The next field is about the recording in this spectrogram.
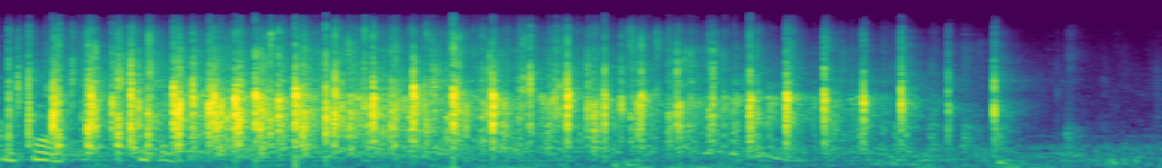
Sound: applause

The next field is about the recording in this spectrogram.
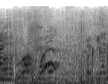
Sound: screams

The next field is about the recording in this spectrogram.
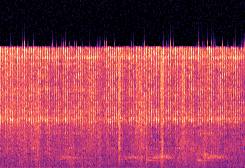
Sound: bike wheel rattles

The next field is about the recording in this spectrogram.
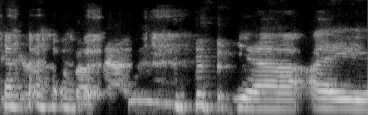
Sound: both laughing

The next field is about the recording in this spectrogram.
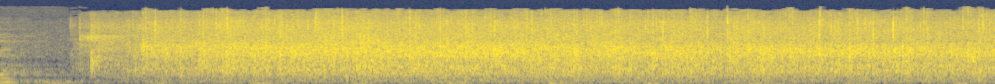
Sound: audience applauding

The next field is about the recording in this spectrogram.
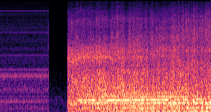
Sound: traffic noise

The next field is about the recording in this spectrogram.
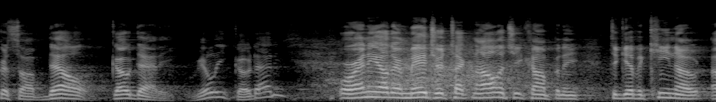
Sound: laughter

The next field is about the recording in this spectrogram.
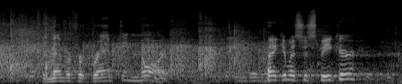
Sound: applause

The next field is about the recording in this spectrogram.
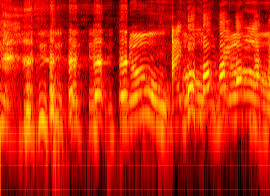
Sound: girls laughing

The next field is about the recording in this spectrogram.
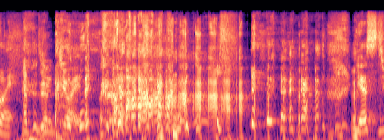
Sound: all laughing

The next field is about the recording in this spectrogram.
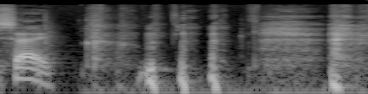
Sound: laughter

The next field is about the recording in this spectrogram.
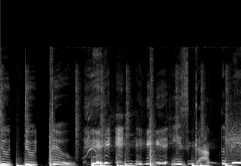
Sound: children laugh

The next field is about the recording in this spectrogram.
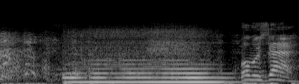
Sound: ship horn blaring

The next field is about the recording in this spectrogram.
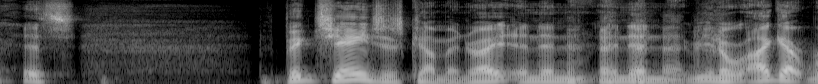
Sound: chuckles; chuckles

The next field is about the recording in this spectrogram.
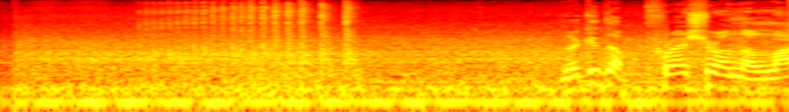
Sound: boat creaks

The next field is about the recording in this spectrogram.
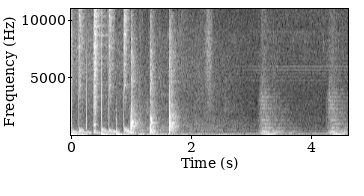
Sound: knock thudding

